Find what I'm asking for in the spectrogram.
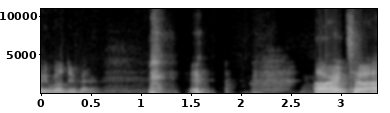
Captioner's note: laughs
